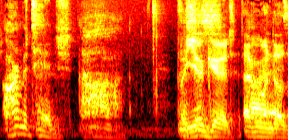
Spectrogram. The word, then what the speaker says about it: Armitage: oh did I wait how do I pronounce no no it's it's Armitage Armitage ah you're good everyone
